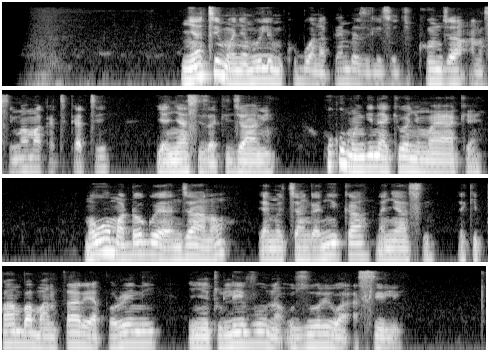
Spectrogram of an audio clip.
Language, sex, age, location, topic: Swahili, male, 36-49, Nairobi, government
